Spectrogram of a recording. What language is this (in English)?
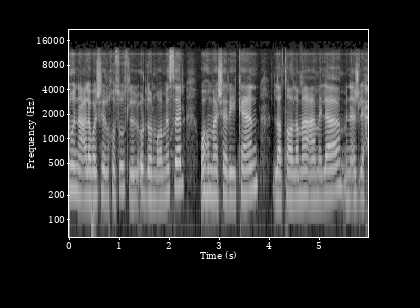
Arabic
